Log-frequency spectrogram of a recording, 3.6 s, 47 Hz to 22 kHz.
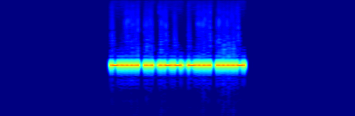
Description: Morse code, heard as a keyed tone, about 48 wpm, 700 Hz. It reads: 6IWB4
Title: Five Challenging Letter-Number Combinations 50wpm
